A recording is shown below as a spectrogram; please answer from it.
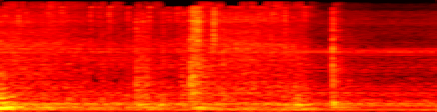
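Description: A sewing machine runs steadily while putting in a double line of stitching along a sleeve seam, a close, even mechanical whir with a couple of brief louder clacks, no voices.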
